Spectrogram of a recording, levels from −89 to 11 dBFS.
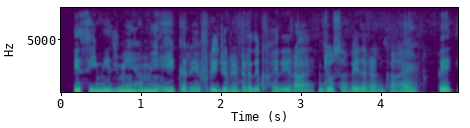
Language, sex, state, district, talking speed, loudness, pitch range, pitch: Hindi, male, Bihar, Darbhanga, 205 wpm, -30 LUFS, 145-175 Hz, 160 Hz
